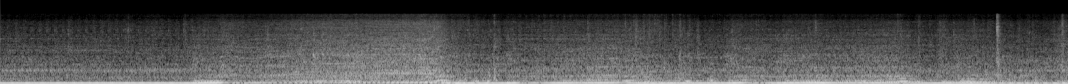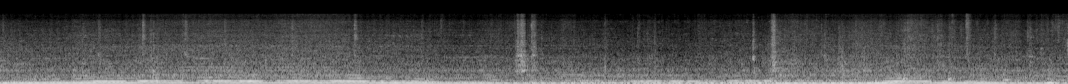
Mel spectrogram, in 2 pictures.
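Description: Tracked vehicle's engine, heard from inside the cab, running at low speed with a heavy low drone whose pitch rises and falls as the throttle is worked. A few sharp knocks come through along the way.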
